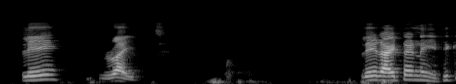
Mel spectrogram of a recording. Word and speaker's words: playwright: Play राइट है, WRIGHT।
